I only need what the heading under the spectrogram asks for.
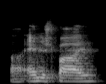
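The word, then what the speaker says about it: Enishbai: and his mother being elizabeth anishbai is the way it's pronounced in the mandate language which is a dialect of aramaic and he's a priest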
